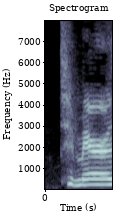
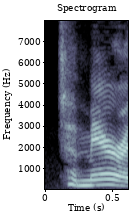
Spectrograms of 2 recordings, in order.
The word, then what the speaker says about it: Tamara: Tamara says that her legal name is Tamari, but the other pronunciation. So it's not Tamara, it's Tamara.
